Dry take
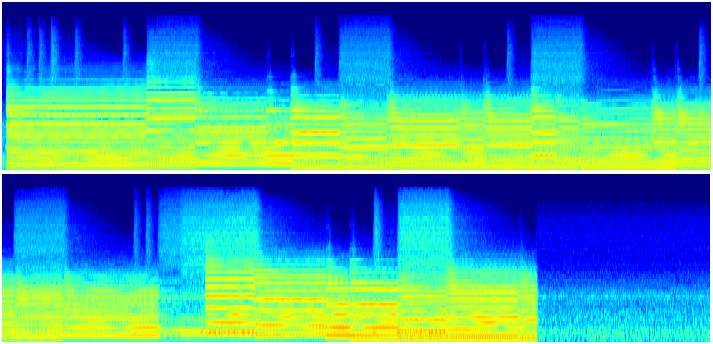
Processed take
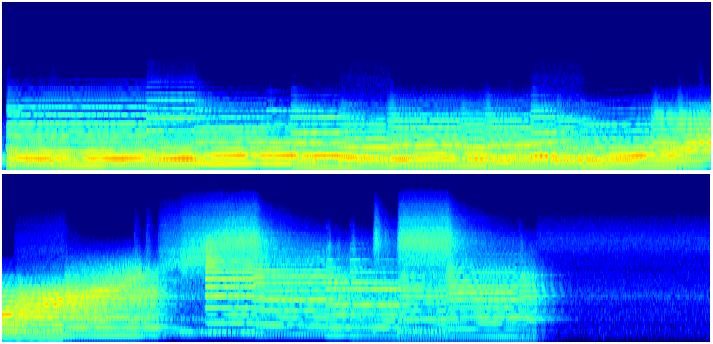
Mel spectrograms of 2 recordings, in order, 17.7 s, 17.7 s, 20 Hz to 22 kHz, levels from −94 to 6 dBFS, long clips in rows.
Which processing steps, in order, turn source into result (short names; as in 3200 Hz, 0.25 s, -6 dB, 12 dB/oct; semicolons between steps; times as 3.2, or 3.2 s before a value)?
9.65–10.6 band noise 420–2800 Hz -43 dBFS; on a send: tape echo 0.114 s, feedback 51%, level -6.5 dB, low-pass 3900 Hz; on the sum: band-pass sweep 230 Hz -> 4900 Hz, 7.82–11.68; gain +5.5 dB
